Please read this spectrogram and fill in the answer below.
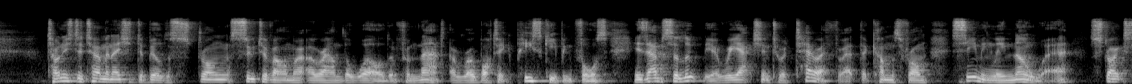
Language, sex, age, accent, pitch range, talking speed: English, male, 30-49, British, 90-115 Hz, 175 wpm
